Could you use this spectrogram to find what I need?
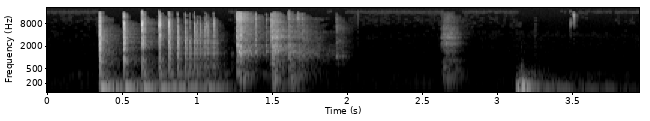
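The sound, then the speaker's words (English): Several dice rolled together clatter across a hard surface in quick rattling bursts, with a lone click partway through and a second, shorter tumble at the end. Fairly loud, with no voices. “We had a lot of numbers, so we had to roll multiple dice.”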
